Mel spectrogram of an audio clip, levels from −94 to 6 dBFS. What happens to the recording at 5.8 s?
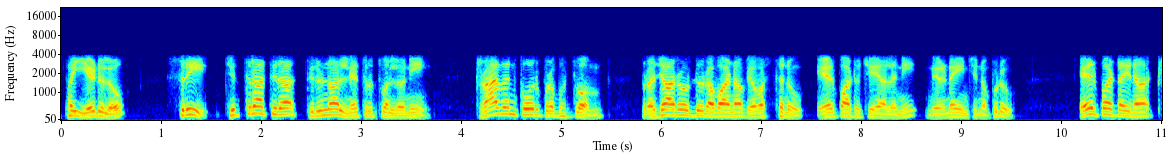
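At 5.8 s the speech sounds thin, boxy and buzzy, squeezed into a telephone band of roughly 150 Hz to 3.4 kHz with nothing audible above it. That is the AMR narrowband mobile codec, present for the whole clip rather than only at this moment. It rebuilds the voice from a vocal-tract model excited by a few pulses per short frame. The plainly audible synthetic edge points to a higher AMR-NB mode near 10.2 kbps.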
